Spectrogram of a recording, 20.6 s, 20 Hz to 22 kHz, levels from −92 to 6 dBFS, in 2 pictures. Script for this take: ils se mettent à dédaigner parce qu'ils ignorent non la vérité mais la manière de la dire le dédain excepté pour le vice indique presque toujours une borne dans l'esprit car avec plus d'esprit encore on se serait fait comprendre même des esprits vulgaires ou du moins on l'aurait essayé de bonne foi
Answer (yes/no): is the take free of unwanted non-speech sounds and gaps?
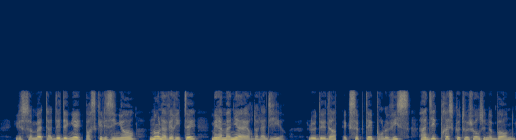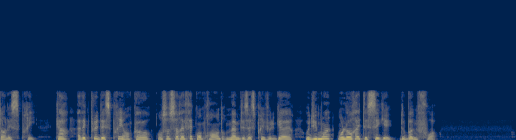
yes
